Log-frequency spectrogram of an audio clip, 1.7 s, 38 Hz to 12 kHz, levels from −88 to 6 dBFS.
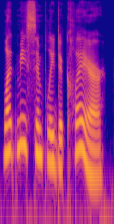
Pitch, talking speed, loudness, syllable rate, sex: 210 Hz, 140 wpm, -16 LUFS, 4.6 syllables/s, female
